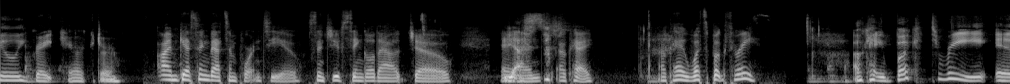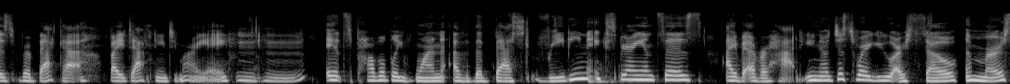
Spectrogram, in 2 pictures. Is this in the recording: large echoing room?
no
